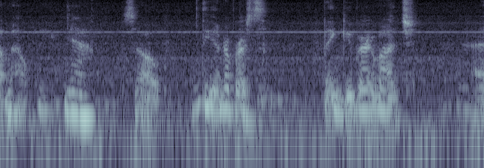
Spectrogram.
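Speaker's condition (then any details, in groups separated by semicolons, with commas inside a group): Multiple sclerosis; legs and arms affected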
